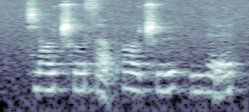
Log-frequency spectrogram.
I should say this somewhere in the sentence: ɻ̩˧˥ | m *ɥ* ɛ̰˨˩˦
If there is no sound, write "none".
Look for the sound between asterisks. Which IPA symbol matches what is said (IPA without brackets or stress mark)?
ɥ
